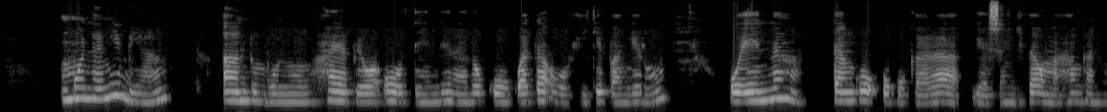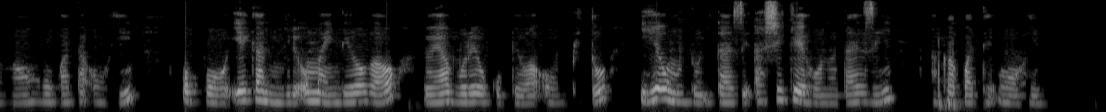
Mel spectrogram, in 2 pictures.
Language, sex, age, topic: Oshiwambo, male, 25-35, agriculture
